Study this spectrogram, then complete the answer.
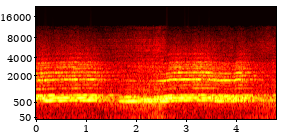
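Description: A train whistle sounds nearby in a backyard during brass foundry work, a loud sustained multi-tone blast that swells, dips briefly and rises again over steady rumble.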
